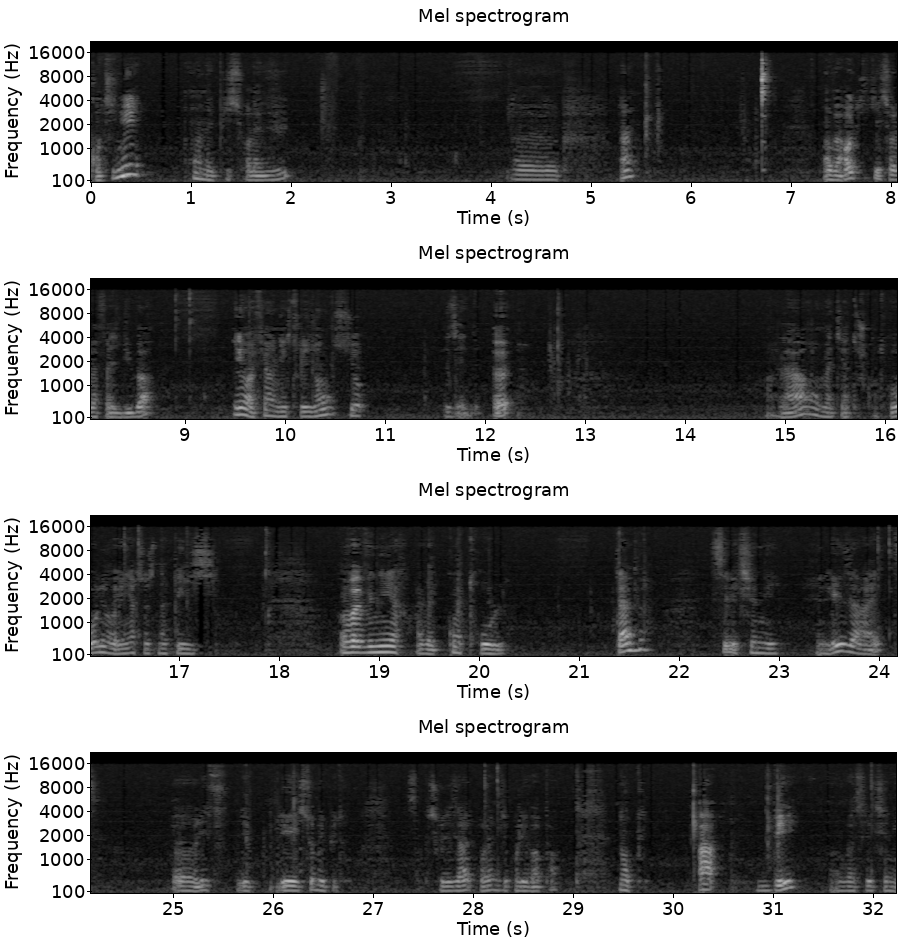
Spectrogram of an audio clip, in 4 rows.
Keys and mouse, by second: 5.6 KP_1, 9.0-12.7 right drag, 12.7 e, 21.4 ctrl+Tab, 26.1 ctrl+Tab, 30.2 a.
